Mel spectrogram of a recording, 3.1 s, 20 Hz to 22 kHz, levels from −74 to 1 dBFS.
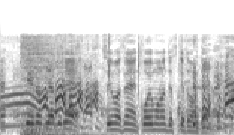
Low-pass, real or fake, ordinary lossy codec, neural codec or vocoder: none; real; none; none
